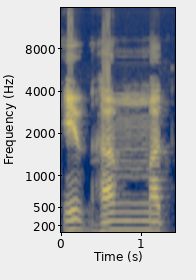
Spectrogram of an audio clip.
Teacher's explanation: اِذْ هَمَّتْ طَائِفَتَانِ مِنْكُمْ أَنْ تَفْشَلَا وَاللَّهُ وَلِيُّهُمَا، ذال کو نرم کرنا ہے۔ اِذْ ہمت، میم مشدد پر غنہ کریں گے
